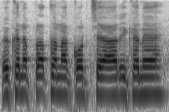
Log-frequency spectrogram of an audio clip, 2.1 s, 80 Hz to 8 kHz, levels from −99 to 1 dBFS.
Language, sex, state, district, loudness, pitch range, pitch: Bengali, male, Tripura, West Tripura, -13 LUFS, 165-175 Hz, 170 Hz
